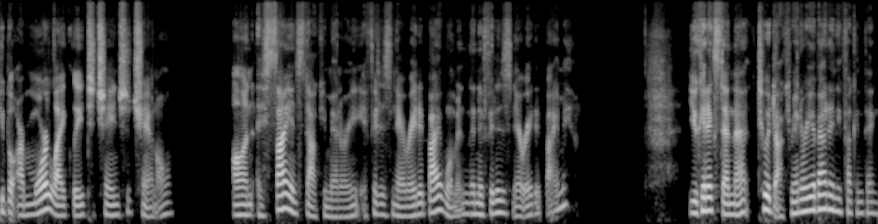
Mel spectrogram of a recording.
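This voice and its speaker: In a very clean recording with a silent background and a dry, close sound with no echo, a woman with an American accent speaks very fast in a very deep, low pitch. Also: lively intonation. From California. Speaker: live streamer. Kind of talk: casual live-stream chat.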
